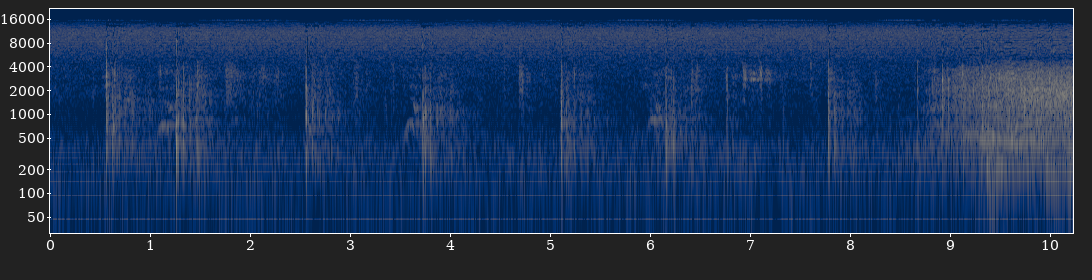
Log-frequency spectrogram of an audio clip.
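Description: Tennis rally: a ball struck back and forth with rackets, about seven sharp hits spaced roughly a second or more apart. Crowd applause swells near the end as the point is won.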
